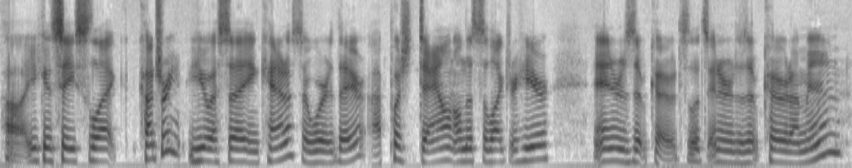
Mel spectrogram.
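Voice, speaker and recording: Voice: mid-range voice, a little fast. A person giving a casual, hands-on product demonstration, explaining informally step by step. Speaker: gadget reviewer.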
